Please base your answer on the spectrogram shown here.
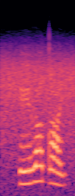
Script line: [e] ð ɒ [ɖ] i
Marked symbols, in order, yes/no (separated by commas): yes, no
